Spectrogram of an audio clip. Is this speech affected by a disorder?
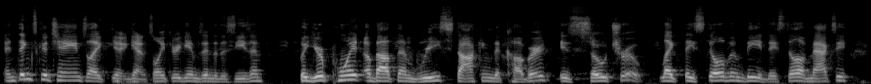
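No.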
